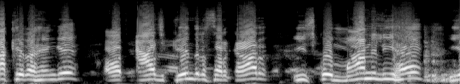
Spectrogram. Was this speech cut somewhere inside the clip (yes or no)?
no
